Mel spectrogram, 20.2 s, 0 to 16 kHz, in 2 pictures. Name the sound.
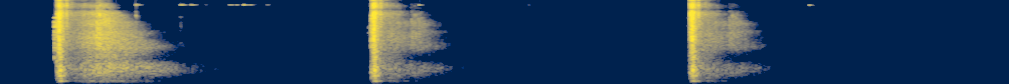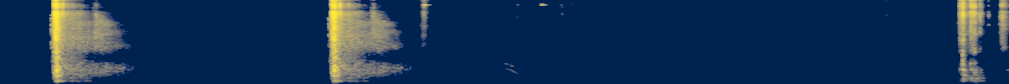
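Dragunov SVD sniper rifle firing five rounds at 100 yards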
